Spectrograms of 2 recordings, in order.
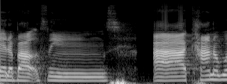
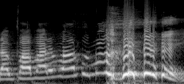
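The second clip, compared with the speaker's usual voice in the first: hyped rapper line, higher, louder and laughing; 11 semitones higher, 12 dB louder than usual. Retold or imitated. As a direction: bursts into the lyric with a laugh. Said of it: "What [name] said".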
